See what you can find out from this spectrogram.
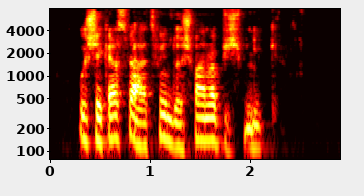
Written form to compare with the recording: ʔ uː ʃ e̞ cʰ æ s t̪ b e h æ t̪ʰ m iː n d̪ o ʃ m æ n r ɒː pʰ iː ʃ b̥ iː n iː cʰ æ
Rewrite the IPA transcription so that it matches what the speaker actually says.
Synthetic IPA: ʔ uː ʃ e̞ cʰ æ s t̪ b e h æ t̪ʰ m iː n d̪ o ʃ m æ n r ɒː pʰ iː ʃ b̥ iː n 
